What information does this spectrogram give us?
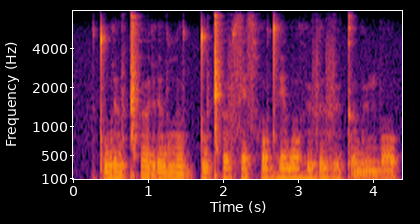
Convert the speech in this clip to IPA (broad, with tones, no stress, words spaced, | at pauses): tʼu˦ɾɨ˦w ǁʰɵ˦r ɾɨ˦wlːu˦d tːu˦ǁʰɵ˦vse˧s ho˦dʱe˦wo˦ ɦʉ˧vɾɨ˦vʉ˨ kʼɵ˨wʉ˧mbo˧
